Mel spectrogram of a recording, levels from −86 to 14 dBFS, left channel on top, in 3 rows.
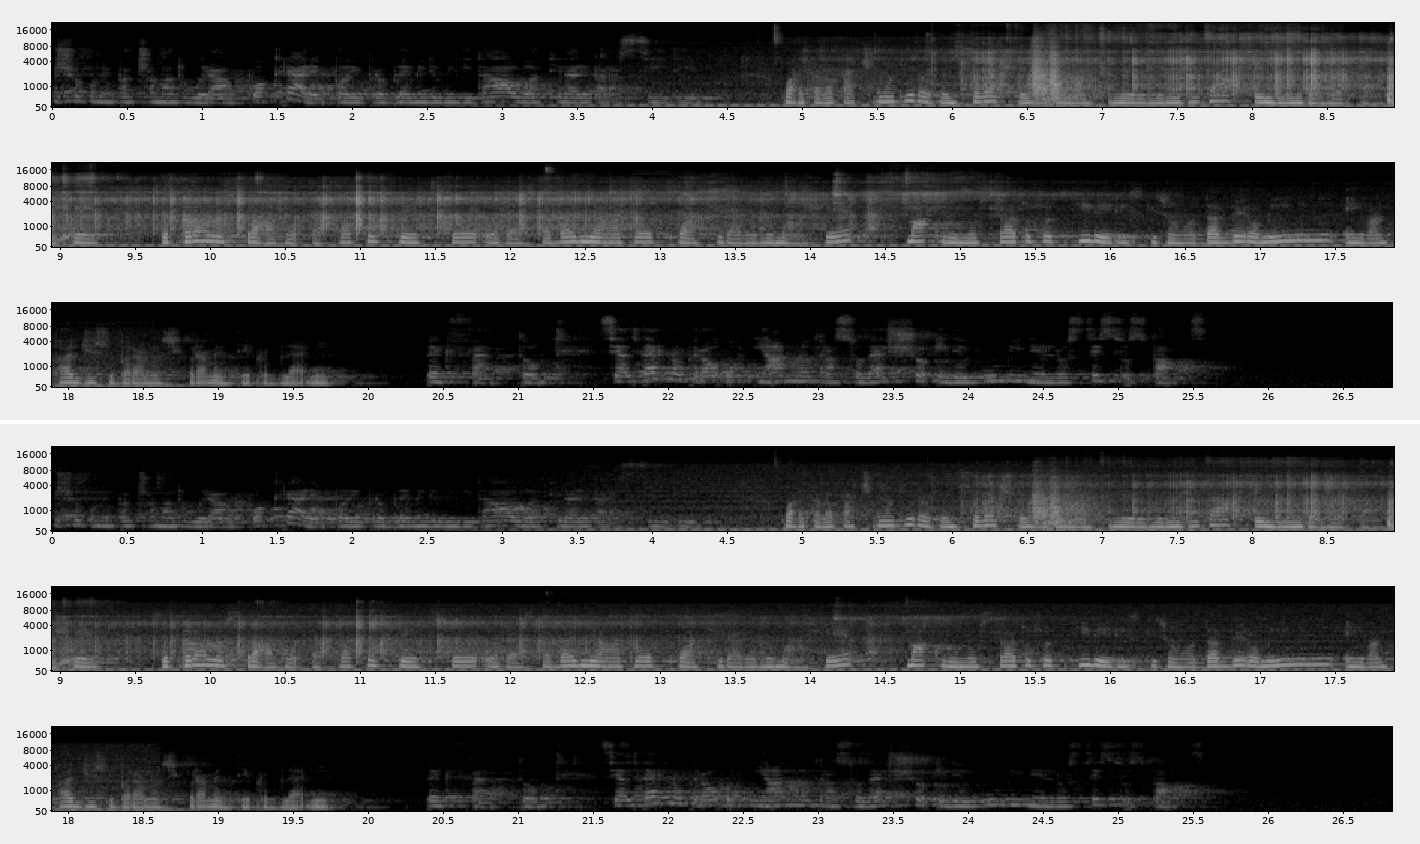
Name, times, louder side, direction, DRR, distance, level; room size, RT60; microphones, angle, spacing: voice 1, 0.0-4.3 9.8-10.1 20.4-25.6, left 1 dB, 30° left, 3 dB, 3.7 m, -49 dB
sound 1, 2.6-18.6, left 1 dB, 85° right, 4.7 m, -51 dB
voice 2, 4.6-19.7, equal, 5° left, 3 dB, 0.8 m, -38 dB
Fire, 4.8-16.2, left 6 dB, 65° left, 2.3 m, -39 dB
24.0 x 21.0 x 6.3 m, 1.0 s
head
